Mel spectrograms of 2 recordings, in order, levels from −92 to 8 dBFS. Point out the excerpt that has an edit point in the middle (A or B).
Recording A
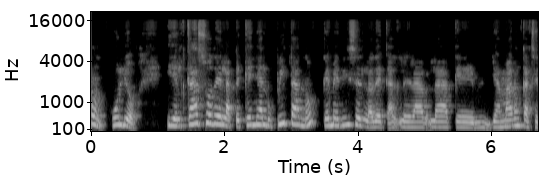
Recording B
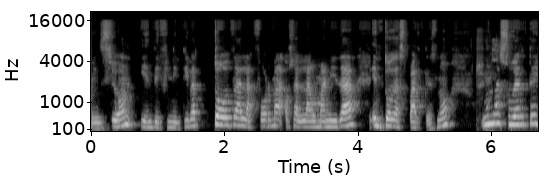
B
